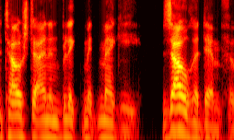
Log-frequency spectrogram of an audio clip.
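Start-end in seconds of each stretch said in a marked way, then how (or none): none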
